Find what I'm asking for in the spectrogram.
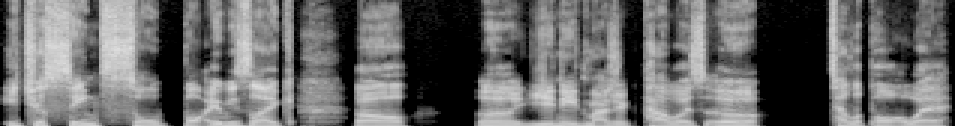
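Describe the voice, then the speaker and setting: A man co-hosting a casual film discussion, making his points in a halting way. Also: mid-range voice, fairly bright tone, no echo, studio quality. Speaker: podcast co-host.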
